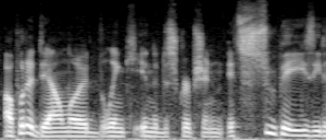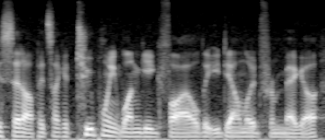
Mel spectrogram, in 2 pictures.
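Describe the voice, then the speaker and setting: A man's voice: lowish voice, brisk, creaky. A young Australian man with an Australian accent, chatting casually as a gaming YouTuber narrating over gameplay, correcting himself with little laughs.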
